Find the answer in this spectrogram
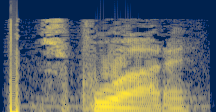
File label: "spuare", Veneto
